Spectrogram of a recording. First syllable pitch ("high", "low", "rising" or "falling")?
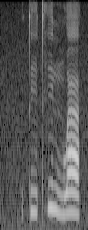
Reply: rising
